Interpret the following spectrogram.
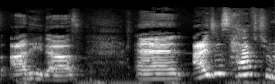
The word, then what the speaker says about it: adidas: the way you pronounce adidas and i just have to repeat myself that this is honestly how you pronounce adidas you don't say adidas anyway i have a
